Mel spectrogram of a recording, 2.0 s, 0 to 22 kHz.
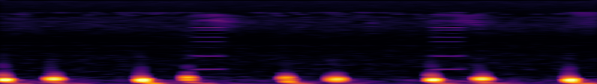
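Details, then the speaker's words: Fast, regular paired thumps, roughly 125 a minute, with faint beeps: a fetal heartbeat during a pregnancy ultrasound scan in a dramatized film scene. "దడదడమని నా గుండె ఎలా కొట్టుకుంటుందో అది నీ హార్బిట్ కాదు"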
